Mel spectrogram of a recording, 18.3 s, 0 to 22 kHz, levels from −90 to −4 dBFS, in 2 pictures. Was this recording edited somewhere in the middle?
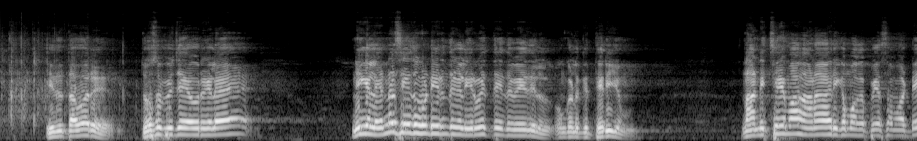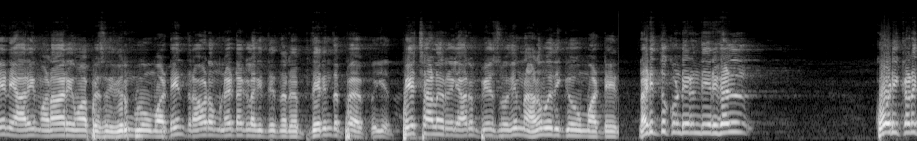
yes; 2 cuts; at 1.2 s, 15.4 s

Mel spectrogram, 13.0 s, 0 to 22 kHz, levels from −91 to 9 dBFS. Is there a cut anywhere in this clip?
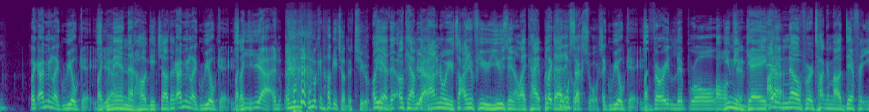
no; 0 cuts

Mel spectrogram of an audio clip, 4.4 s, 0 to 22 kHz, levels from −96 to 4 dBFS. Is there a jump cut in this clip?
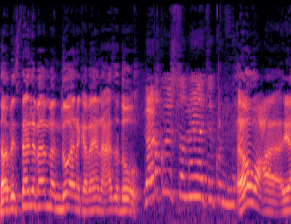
yes; 1 cut; at 2.3 s

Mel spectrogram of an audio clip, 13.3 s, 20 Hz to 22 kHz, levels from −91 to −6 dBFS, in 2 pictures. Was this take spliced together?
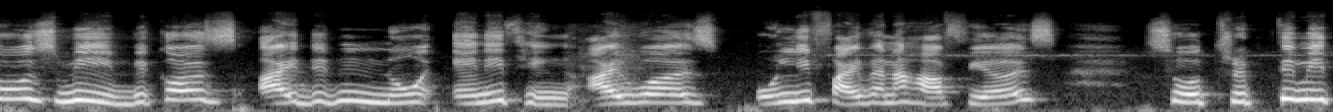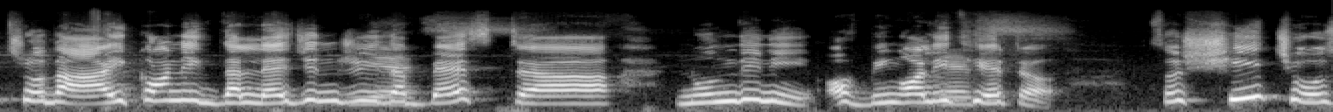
no; 0 cuts

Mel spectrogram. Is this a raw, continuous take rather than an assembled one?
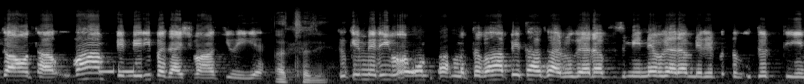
yes; 0 cuts

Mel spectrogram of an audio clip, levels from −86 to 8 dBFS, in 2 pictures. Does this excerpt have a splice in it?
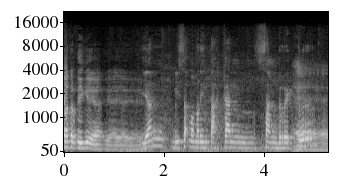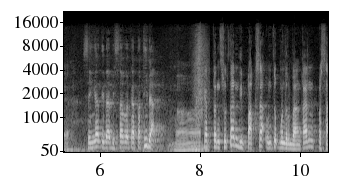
yes; 1 cut; at 7.9 s

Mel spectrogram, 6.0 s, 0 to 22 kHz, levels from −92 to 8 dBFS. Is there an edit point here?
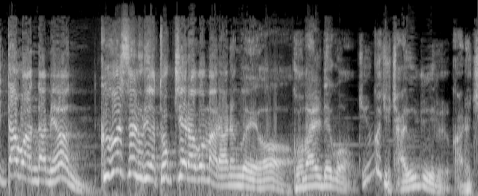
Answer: yes; 2 cuts; at 3.6 s, 4.5 s

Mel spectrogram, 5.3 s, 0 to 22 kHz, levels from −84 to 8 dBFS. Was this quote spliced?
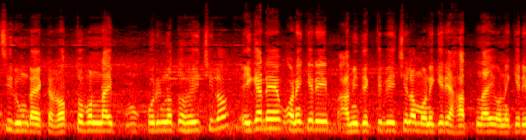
no; 0 cuts

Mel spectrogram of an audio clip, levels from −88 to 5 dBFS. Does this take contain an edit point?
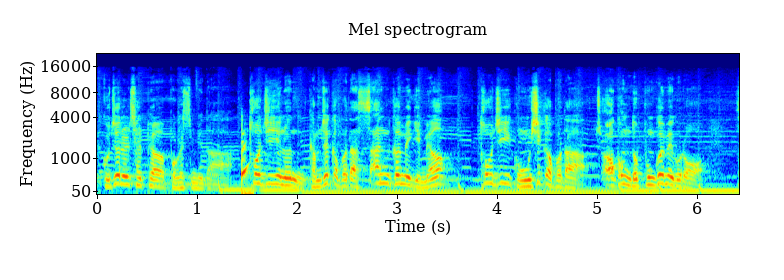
yes; 1 cut; at 1.3 s

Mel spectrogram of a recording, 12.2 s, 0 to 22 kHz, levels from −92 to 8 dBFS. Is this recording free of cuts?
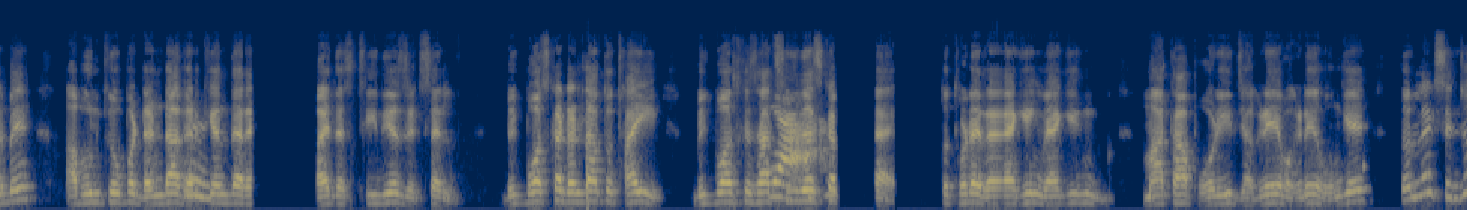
yes; 0 cuts

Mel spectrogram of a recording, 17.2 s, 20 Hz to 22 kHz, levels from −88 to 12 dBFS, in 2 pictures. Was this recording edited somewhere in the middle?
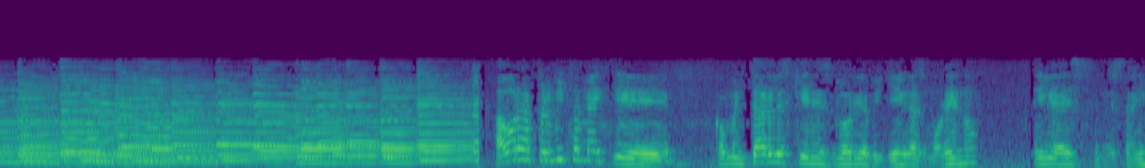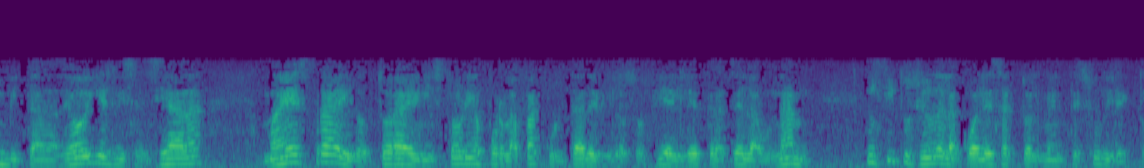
no; 0 cuts

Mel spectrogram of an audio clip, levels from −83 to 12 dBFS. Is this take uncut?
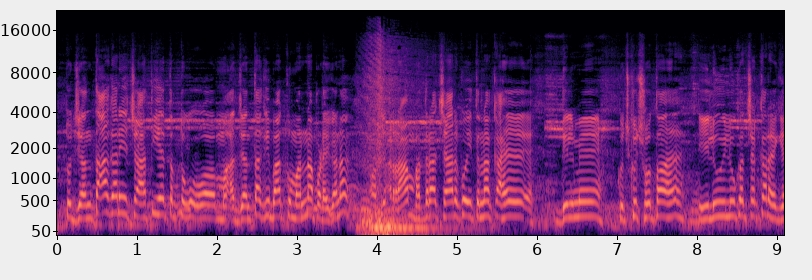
no; 1 cut; at 4.1 s

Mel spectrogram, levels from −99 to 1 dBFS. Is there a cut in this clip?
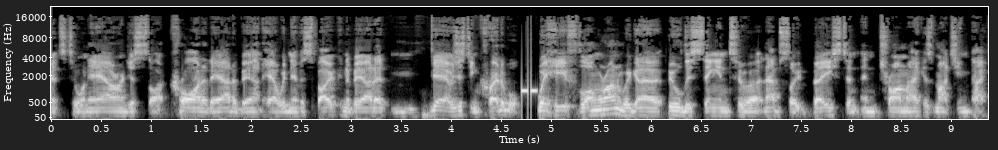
yes; 2 cuts; at 4.7 s, 6.1 s

